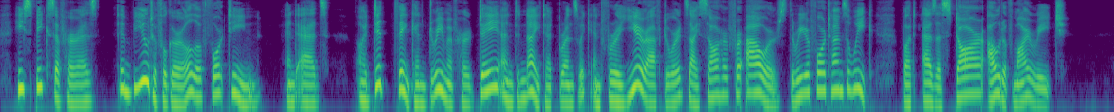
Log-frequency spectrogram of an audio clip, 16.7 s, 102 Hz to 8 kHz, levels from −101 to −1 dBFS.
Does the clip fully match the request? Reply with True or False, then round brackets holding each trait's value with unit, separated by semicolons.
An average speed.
True (170 wpm)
